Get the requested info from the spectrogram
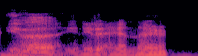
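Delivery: soft whispered voice. Voicing a character who walks over to another and whispers: whispering in character. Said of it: "Slash will walk over to Ludwig and just kinda whisper".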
